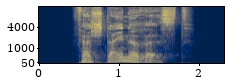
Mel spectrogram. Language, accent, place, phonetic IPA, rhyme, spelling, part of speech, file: German, Germany, Berlin, [fɛɐ̯ˈʃtaɪ̯nəʁəst], -aɪ̯nəʁəst, versteinerest, verb, De-versteinerest.ogg
- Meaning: second-person singular subjunctive I of versteinern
